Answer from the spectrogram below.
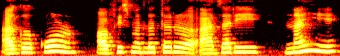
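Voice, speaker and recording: A woman voicing a caring young woman friend who comforts and gently scolds. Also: fairly high pitch, slow, lo-fi sound. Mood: puzzled. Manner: soothing, a little scolding.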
